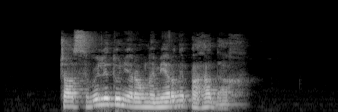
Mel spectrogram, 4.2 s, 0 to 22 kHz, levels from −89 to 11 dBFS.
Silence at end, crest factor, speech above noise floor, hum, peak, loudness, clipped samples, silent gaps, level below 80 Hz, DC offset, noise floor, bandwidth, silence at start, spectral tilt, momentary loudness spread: 1.25 s; 16 dB; 62 dB; none; -2 dBFS; -16 LUFS; under 0.1%; none; -58 dBFS; under 0.1%; -78 dBFS; 8.2 kHz; 0.75 s; -7 dB/octave; 15 LU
